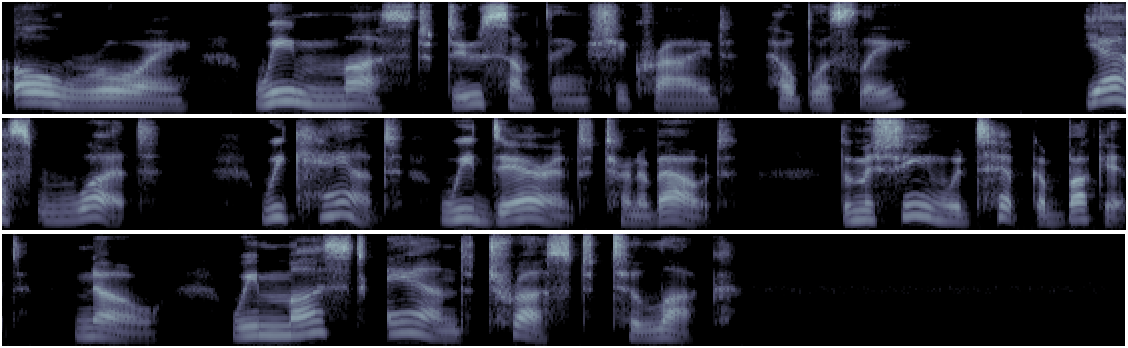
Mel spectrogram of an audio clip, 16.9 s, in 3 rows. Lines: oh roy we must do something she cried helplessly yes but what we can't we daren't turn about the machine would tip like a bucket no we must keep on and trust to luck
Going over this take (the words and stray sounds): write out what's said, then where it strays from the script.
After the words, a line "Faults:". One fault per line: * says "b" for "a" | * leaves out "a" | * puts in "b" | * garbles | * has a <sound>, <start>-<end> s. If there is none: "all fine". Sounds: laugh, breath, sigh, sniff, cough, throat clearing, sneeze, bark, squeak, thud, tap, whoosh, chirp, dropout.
oh roy we must do something she cried helplessly yes what we can't we daren't turn about the machine would tip a bucket no we must and trust to luck
Faults:
* leaves out "but"
* leaves out "like"
* leaves out "keep on"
